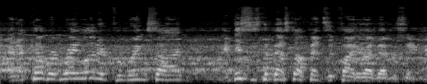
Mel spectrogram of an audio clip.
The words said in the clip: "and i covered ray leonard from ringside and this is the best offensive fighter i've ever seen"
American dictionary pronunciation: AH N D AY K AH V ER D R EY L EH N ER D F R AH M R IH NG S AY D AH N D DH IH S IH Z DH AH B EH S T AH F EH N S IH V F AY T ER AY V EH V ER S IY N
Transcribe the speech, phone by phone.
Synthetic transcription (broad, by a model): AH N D AY K AH V ER D R EY L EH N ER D F R AH M R IH NG S AY D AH N DH IH S IH Z DH AH B EH S T AH F EH N S IH V F AY T ER AY V EH V ER S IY N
